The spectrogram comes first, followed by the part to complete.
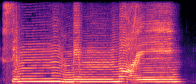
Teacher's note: میم مشدد کے اوپر غنہ ہوگا. سم میم نون کو ڈراپ کریں گے، میم کو پھر میم سے ہی ملائیں گے.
